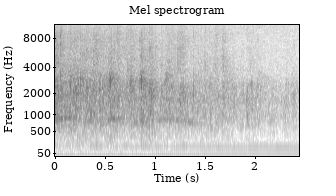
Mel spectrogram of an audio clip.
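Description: An audience applauds, a dense continuous patter of many hands clapping that stays steady and eases slightly toward the end.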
